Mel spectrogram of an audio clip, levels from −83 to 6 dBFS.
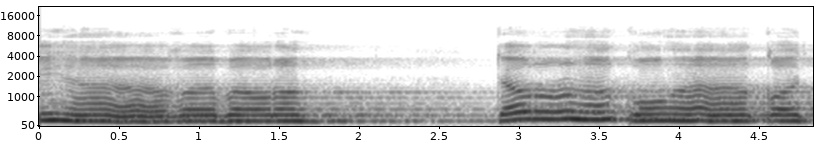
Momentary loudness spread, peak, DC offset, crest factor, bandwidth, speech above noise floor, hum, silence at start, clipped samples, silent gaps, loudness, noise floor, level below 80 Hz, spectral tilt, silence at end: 15 LU; -6 dBFS; under 0.1%; 12 dB; 9.4 kHz; 22 dB; none; 0 s; under 0.1%; none; -17 LUFS; -38 dBFS; -68 dBFS; -8.5 dB/octave; 0 s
